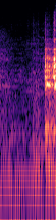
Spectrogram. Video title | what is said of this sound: एक कप रव्या पासून कुरकुरीत आणि चटपटीत रेसिपी समोसा कचोरी विसरून जाल 😋👌 | किती कुरकुरीत झालेत आणि कसा क्रंची असा आवाज येतोय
